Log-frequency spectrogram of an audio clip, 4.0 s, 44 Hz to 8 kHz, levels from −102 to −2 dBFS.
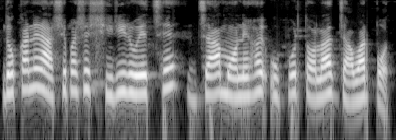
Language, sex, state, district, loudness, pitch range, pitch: Bengali, female, West Bengal, Alipurduar, -17 LUFS, 225-270 Hz, 245 Hz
